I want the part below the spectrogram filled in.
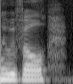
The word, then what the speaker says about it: Louisville: Well, the Kentucky Derby is a spectacle horse race, spectacular, conducted every year at the Churchill Downs Racetrack in Louisville, Kentucky. And I'm from Ohio and South Florida, so I can't say Louisville quite correctly. There's like an extra syllable of vowel in there.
